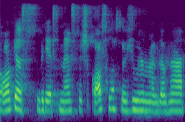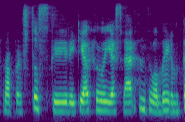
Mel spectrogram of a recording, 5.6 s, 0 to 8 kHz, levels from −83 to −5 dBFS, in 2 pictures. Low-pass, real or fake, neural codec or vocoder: 7.2 kHz; fake; codec, 24 kHz, 1 kbps, SNAC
